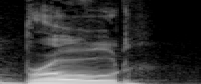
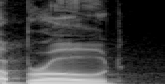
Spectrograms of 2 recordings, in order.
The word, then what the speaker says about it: Broad: It's pronounced B-R-O-H-D. – Oh, okay. – So it's B-R-O-H-D? – It was named after philanthropist Eli Broad.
